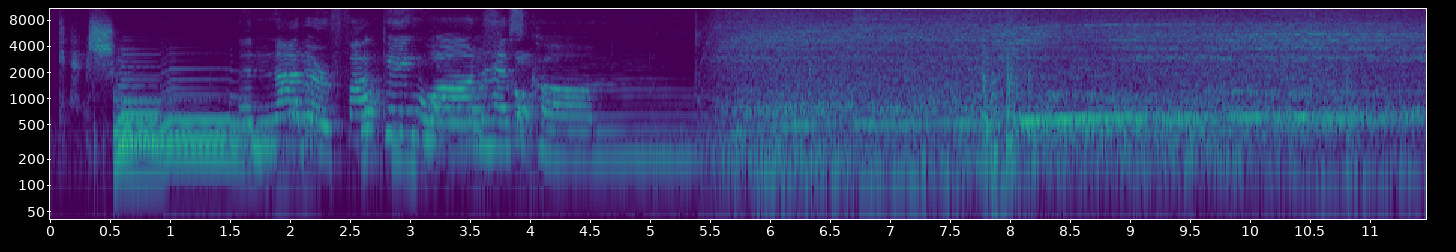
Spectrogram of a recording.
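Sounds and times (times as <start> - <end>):
speech: 0.4 - 1.0, 1.6 - 5.1
vacuum cleaner sucking up crumbs of an organic rice cake: 4.6 - 11.4.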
